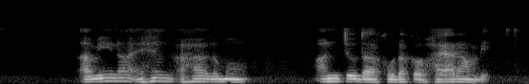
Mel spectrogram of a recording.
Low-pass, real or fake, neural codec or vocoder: 5.4 kHz; fake; codec, 24 kHz, 0.9 kbps, DualCodec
